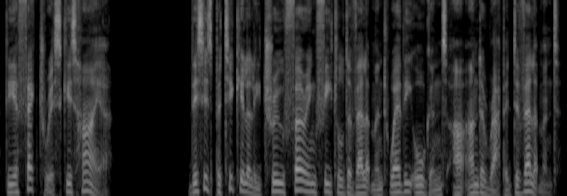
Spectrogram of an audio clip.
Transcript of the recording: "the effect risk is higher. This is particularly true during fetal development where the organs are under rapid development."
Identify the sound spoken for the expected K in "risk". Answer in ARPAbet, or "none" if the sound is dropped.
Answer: K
